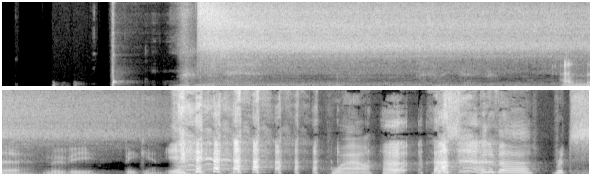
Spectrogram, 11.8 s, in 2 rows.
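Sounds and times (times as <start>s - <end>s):
voice imitating a snake biting a bike tire: 1.8s - 7.5s
speech: 5.6s - 8.5s, 9.2s - 11.7s
laughter: 7.6s - 10.9s.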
